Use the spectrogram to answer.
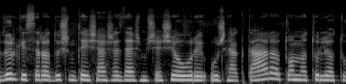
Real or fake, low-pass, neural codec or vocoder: real; 19.8 kHz; none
